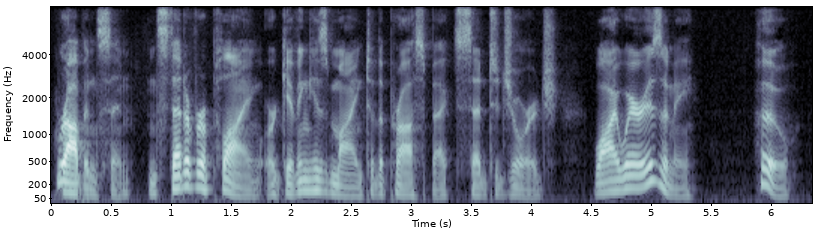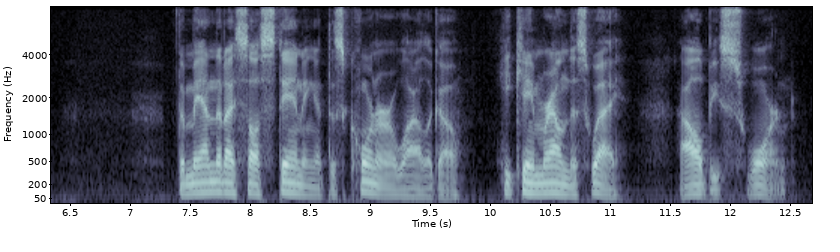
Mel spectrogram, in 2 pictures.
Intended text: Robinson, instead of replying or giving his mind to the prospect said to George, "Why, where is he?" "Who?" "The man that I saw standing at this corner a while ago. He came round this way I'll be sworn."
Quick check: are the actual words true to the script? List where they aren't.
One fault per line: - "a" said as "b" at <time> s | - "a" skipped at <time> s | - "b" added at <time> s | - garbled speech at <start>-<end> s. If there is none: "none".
- "is" said as "isn't" at 5.0 s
